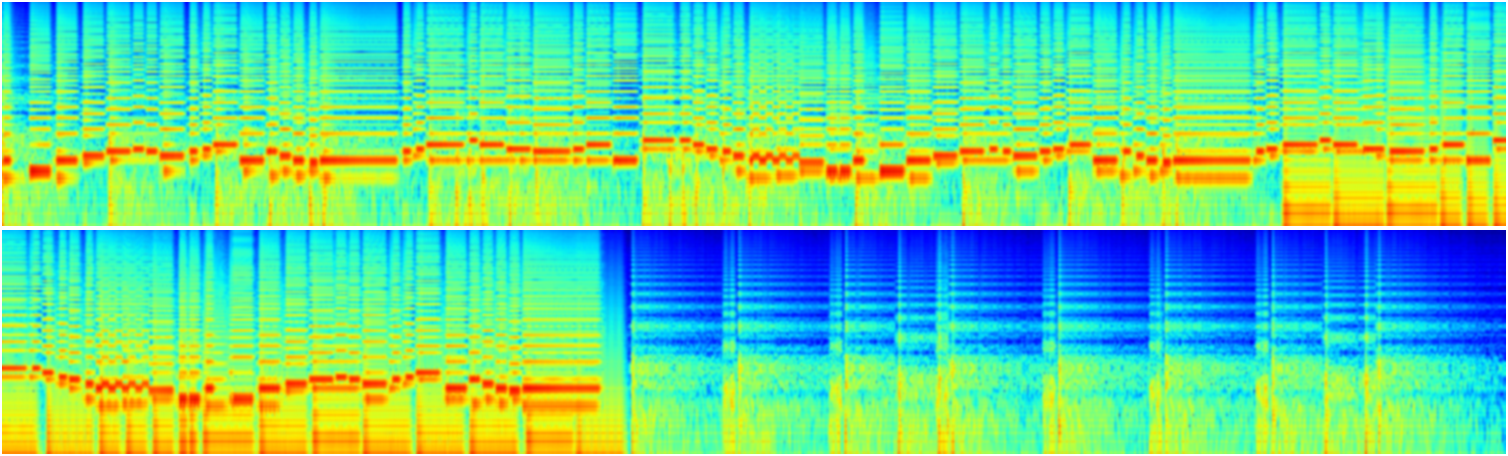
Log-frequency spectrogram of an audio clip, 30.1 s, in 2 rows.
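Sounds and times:
music on MOS6581R4 sound chip: 0:00.0 - 0:21.3.

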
